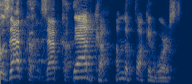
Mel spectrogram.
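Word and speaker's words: Zabka: pronounce Williams last name zela no zapka zapka zapka I'm the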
